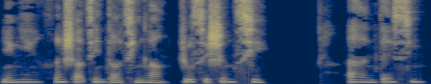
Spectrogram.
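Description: Woman with a gravelly, husky storytelling voice. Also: a little high, normal speed, no room sound, clean studio sound. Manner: steady, storytelling delivery. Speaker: narrator. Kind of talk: scripted audiobook narration of a martial-arts tale.

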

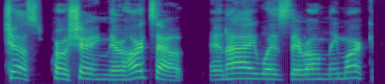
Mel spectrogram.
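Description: Woman guest, earnest and explanatory, mid pitch, dry sound. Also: moderate pace, no echo. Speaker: guest, project founder. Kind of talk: interview conversation.

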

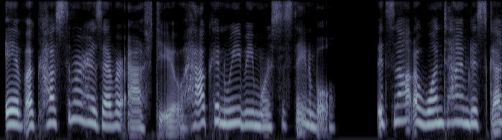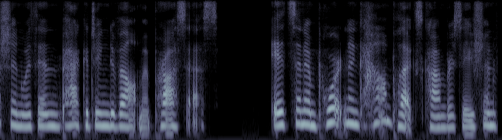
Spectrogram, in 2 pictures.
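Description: A woman with a fairly high voice reads a brisk, businesslike news update for her podcast. She is hoarse from losing her voice, and her tone turns gravelly. The sound is dry and close. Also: a little mellow, dry recording. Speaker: podcast host, membership director. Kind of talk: read association news update.

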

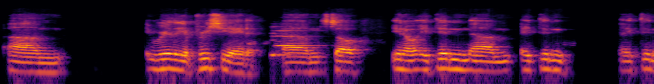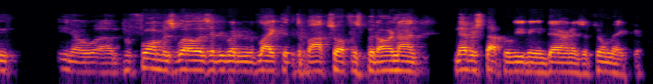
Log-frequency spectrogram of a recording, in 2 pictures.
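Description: A man talks through an interview answer in a halting, easygoing manner, padding his sentences with fillers as he goes. His voice sits at a middling pitch. The sound is roomy and a little dull, like a lo-fi recording. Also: fairly even intonation, dark tone. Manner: halting, full of "you know" fillers. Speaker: film producer, interview guest. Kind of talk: casual interview conversation.

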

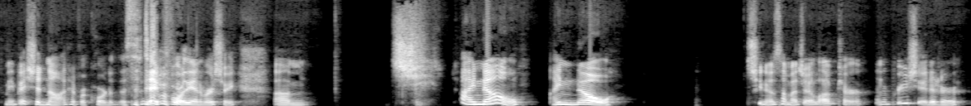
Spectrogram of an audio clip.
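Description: A woman in her fifties hosting a podcast, talking through a personal reflection quickly and a bit mumbled, laughing often. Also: mid-range voice, big pitch swings, gravelly, sharp tone, slightly rough. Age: 50s. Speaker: podcast host.

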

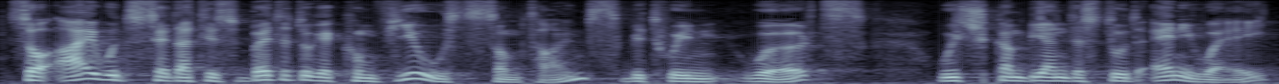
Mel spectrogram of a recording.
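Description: A man's voice: medium pitch, very animated, normal speed, slightly rough. A man who learned English as a second language, patiently explaining with examples in casual interview chat. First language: not English.

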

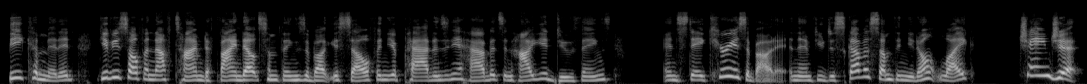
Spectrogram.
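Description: A woman's voice: mid-range voice, dry recording. New woman, dry close-sounding motivational talk. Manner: informal, conversational and emphatic, with salty slang. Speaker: podcast host and spiritual coach. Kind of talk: casual motivational monologue to listeners.

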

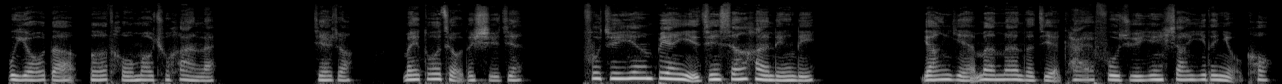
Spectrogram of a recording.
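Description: Female narrator, warm dark tone, even storytelling pace, dry close sound. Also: medium pitch, dry recording.

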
